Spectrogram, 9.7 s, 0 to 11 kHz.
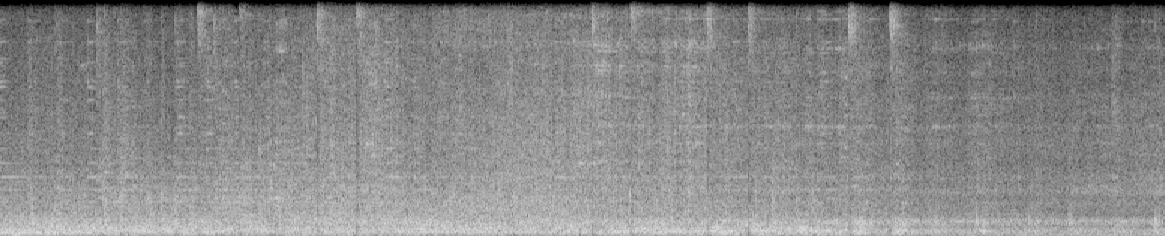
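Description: Passenger coaches of an excursion train rolling past close by, steel wheels clicking steadily over the rail joints. Near the end the EMD GP7 diesel locomotive comes by, adding a steady low engine drone.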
